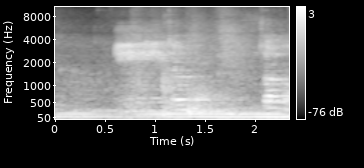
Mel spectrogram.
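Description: A man's voice speaking briefly, in Mandarin lecture style, over a steady low hum.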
